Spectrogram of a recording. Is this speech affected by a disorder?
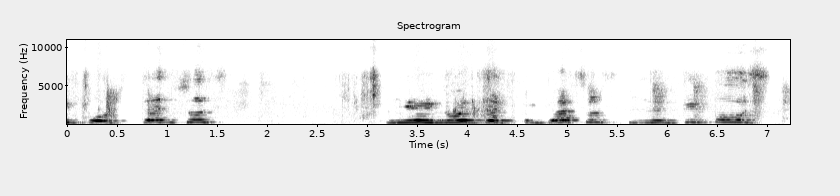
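Yes: cerebral palsy.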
